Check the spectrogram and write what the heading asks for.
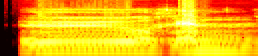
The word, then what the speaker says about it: hören: hören, 이거든. hören. 되게 발음 어렵죠. hören. 다시 한번. hören. hören. 그 발음이 목 안에서 나는 그 소리가 굉장히 어려울 수 있어요.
